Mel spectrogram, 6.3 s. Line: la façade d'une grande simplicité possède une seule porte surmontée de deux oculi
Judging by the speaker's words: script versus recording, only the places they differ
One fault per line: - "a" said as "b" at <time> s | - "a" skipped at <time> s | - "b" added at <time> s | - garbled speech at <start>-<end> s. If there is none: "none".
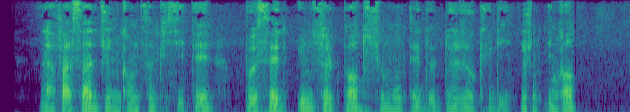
- garbled speech at 5.2-5.8 s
